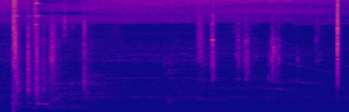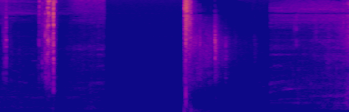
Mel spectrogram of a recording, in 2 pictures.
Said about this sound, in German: wir sollten dann nochmal auf den laufenden Keiler schießen, damit wir eben auch die Bewegung nochmal mit dem Schalldämpfer drauf bekommen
